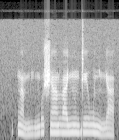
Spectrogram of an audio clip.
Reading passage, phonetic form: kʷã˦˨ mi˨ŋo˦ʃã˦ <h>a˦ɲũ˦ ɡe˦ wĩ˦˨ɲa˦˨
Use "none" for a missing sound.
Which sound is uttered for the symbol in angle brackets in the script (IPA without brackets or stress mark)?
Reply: β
